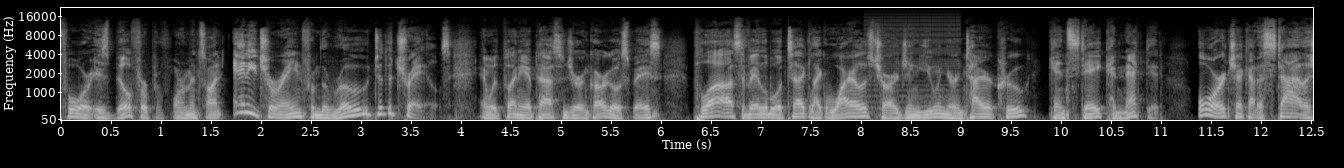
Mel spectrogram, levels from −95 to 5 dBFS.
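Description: GSM phone buzz runs from 8.03 to 9.00 s, between "plus available tech like" and "crew can stay connected". A nearby 2G phone's transmit bursts, rectified by the audio circuitry, produce a steady, raspy 217 Hz buzz rich in harmonics, sitting about 26 dB below the speech.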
